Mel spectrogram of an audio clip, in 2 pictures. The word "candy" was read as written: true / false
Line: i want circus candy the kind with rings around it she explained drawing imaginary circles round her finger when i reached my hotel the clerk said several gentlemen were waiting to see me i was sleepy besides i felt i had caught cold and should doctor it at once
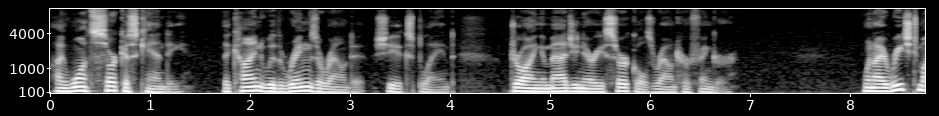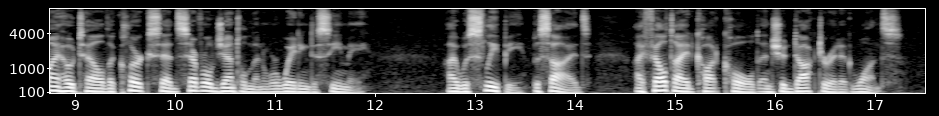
true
